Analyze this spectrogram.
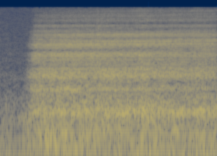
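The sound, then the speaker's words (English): A deep breath drawn in through the nose: a soft, breathy hiss starts abruptly and holds steady and faint for the rest of the moment. “Whenever you are ready, take that deep breath in.”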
